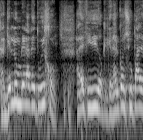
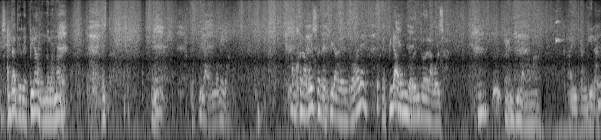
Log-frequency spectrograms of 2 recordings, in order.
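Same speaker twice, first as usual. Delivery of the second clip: calming, reassuring; 2 semitones lower than usual. Acted. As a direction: talk her down from panic gently. Calming mother's panic attack. (tranquilizando con suavidad)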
